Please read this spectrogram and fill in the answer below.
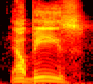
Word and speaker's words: Albies: Albies.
